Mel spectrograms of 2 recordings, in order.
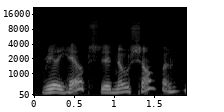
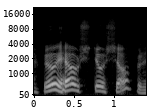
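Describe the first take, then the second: First: Said in the usual way. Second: "Really helps to know something" louder, higher and faster, "really" punched; emphatic repeat. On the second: Shown as a demonstration. Commentator repeating his line to viewers with mock pride. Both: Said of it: "repeated with emphasis".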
